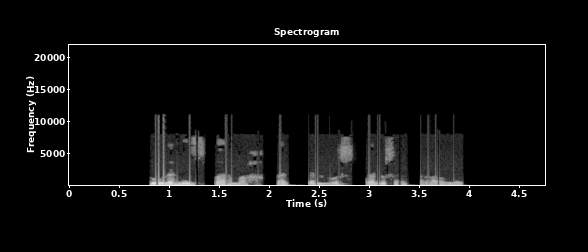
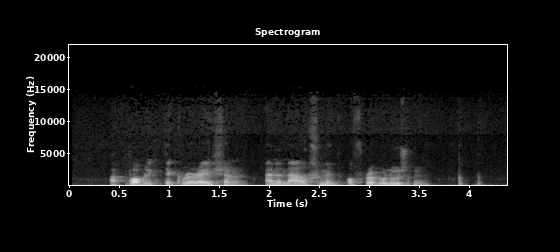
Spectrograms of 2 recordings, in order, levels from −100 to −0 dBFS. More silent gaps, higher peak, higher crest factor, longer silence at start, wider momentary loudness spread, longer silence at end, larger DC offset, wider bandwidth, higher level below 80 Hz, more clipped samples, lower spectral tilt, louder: first, 1.40-1.45 s, 1.96-2.07 s, 2.35-2.39 s, 2.88-2.96 s vs none; about the same, -10 dBFS vs -8 dBFS; about the same, 20 dB vs 24 dB; first, 0.8 s vs 0.4 s; second, 13 LU vs 16 LU; first, 0.85 s vs 0.25 s; neither; about the same, 11 kHz vs 12 kHz; first, -58 dBFS vs -70 dBFS; neither; second, -7 dB/octave vs -8.5 dB/octave; about the same, -29 LUFS vs -30 LUFS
